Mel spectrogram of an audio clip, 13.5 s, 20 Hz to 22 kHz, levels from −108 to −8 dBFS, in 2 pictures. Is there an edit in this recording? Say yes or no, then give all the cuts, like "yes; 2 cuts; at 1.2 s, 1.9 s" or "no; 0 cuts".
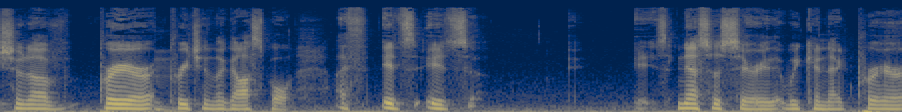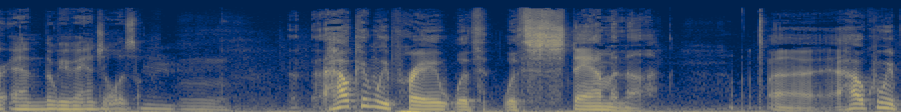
yes; 4 cuts; at 1.1 s, 5.1 s, 7.2 s, 10.5 s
